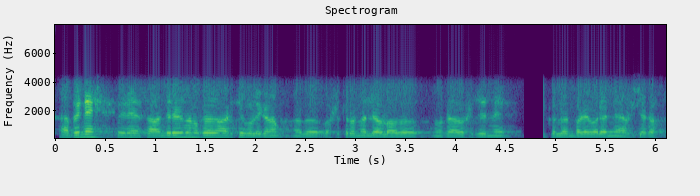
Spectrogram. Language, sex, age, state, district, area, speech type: Malayalam, male, 45-60, Kerala, Idukki, rural, conversation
